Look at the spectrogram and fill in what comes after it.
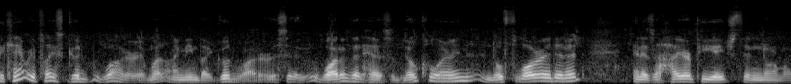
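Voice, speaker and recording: A man speaks at a medium pitch with lively intonation and a fairly quick pace. Noticeable background noise runs behind him. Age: 60s. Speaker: holistic health practitioner and cooking video host. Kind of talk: casual health talk to camera. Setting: outdoors by a pool. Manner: halting, many fillers and restarts.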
